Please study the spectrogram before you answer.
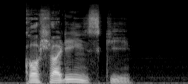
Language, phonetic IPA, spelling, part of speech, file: Polish, [ˌkɔʃaˈlʲĩj̃sʲci], koszaliński, adjective, Pl-koszaliński.ogg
